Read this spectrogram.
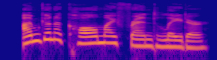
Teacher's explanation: Did you notice going to became gonna? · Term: connected speech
